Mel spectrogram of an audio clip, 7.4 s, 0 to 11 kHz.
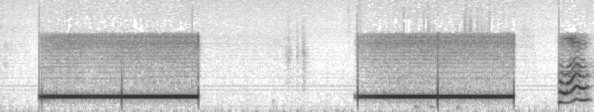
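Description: A telephone rings on the line twice, each steady buzzing ring lasting about two seconds with a pause between, and then a voice picks up right at the end, as hosts of the Star 101.3 radio show call a listener.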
